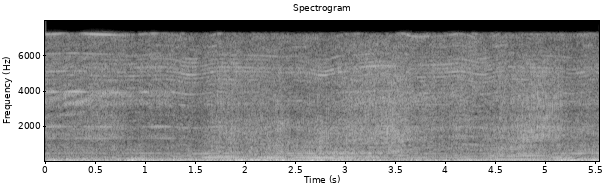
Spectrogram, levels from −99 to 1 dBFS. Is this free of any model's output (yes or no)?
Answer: yes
